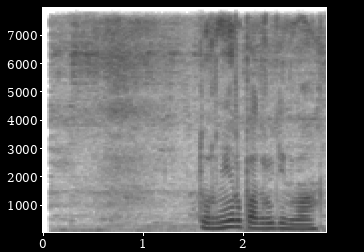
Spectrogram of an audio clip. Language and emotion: Russian, neutral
